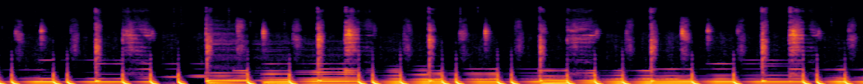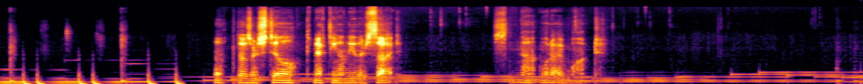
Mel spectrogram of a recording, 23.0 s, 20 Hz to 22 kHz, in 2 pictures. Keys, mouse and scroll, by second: 0.0 alt+z, 0.5-2.4 drag, 2.9 click, 3.3 click, 3.6 alt+z, 3.8 click, 4.5 alt+z, 5.0-6.1 drag, 6.4-7.6 middle drag, 8.2-11.1 drag, 11.2 ctrl+z, 11.5-12.7 middle drag, 14.9 middle click, 15.6-17.2 middle drag, 17.6 click, 17.9-19.1 middle drag, 20.0 ctrl+middle click, 21.0 k.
